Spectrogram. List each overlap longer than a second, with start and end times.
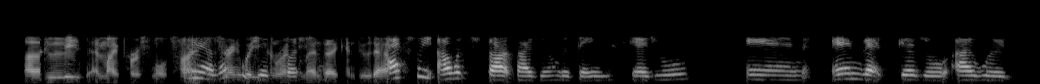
1.8-3.3

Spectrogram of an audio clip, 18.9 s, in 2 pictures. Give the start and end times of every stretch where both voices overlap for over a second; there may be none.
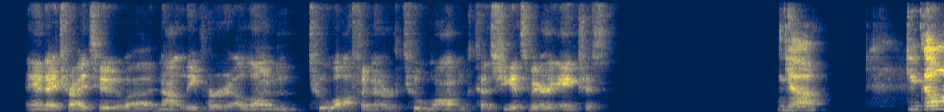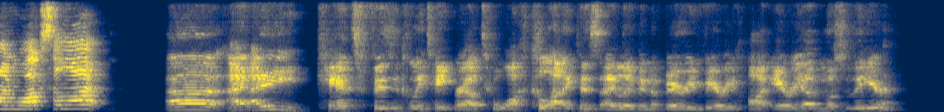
none

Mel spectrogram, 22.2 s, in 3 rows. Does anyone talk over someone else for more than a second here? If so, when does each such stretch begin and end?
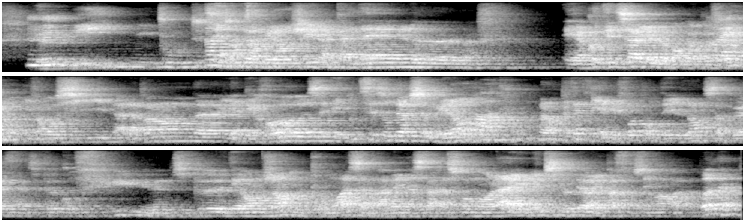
none

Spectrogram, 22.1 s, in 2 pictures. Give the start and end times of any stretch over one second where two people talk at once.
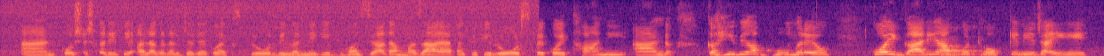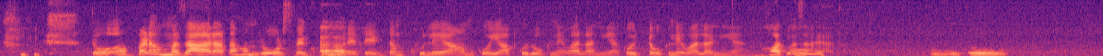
none

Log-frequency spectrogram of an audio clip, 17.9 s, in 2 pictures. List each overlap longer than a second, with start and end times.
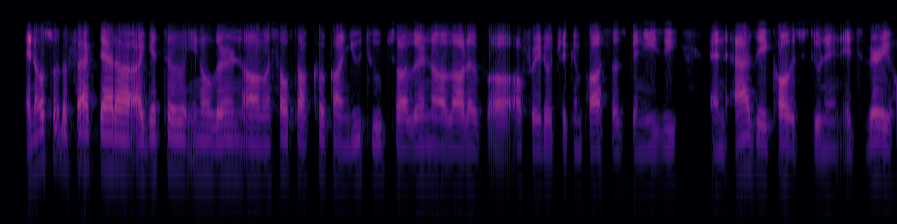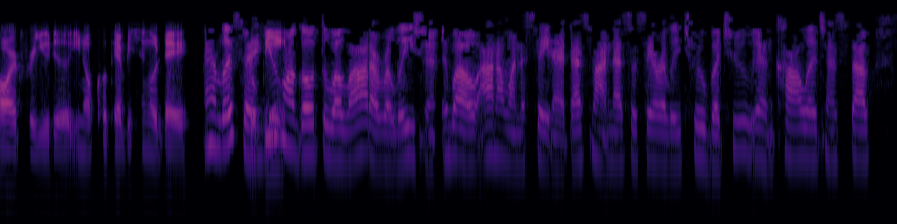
none

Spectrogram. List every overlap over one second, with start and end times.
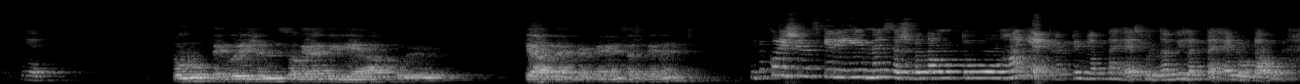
none

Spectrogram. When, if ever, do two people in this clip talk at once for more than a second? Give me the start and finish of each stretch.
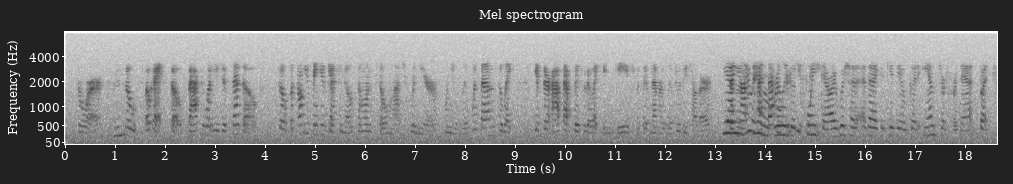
13.3-15.1

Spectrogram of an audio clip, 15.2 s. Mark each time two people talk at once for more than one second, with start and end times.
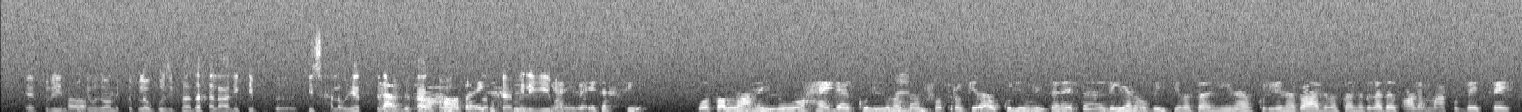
3.8-5.7

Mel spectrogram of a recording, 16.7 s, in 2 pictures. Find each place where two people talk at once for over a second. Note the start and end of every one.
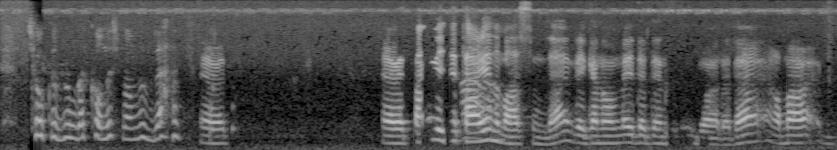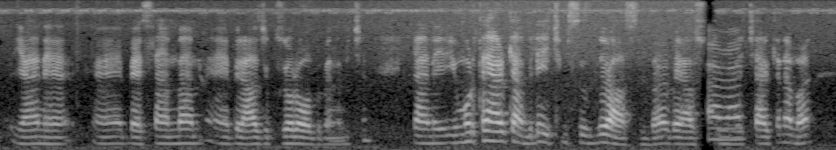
none

